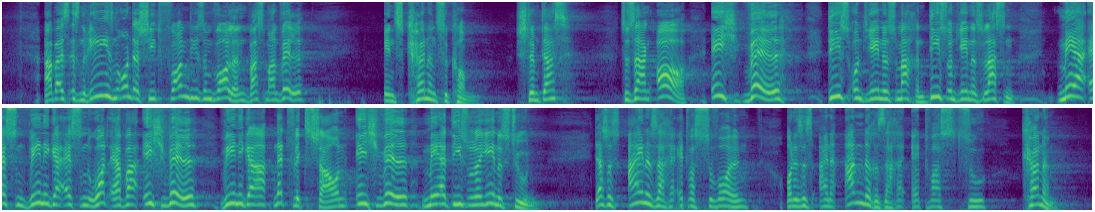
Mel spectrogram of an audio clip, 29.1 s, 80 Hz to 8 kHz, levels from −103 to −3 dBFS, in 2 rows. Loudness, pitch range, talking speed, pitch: -26 LUFS, 185-245 Hz, 130 wpm, 225 Hz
